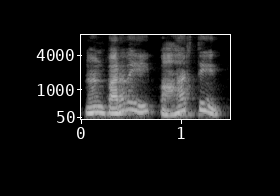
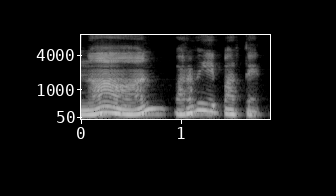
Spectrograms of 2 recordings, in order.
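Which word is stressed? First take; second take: பார்த்தேன்; நான். First: The stress falls on the word பார்த்தேன். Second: The stress falls on the word நான். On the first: I only looked at the bird, yet it flew away. "இந்த பார்த்தேன்னு அழுத்துறேன்" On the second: It was I, and no one else, who saw the bird. "அப்ப பறவையை பார்த்தது யாரு? நான்"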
